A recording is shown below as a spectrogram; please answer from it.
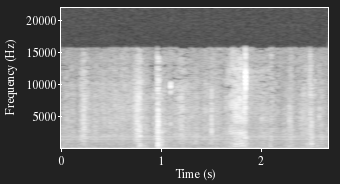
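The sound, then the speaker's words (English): A purse being opened in a bathroom: a few faint, soft zipper-like rustles and scrapes spaced over a low, steady background hum. “She opens her purse, pulls out a little cosmetics packet.”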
